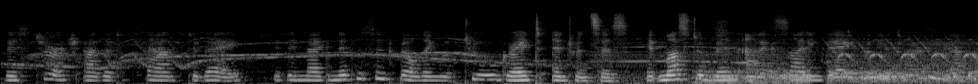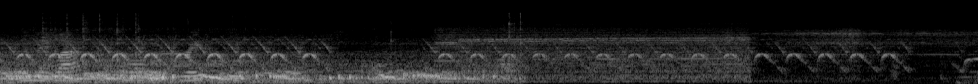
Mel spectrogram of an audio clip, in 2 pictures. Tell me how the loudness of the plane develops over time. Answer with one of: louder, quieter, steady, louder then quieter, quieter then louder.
quieter.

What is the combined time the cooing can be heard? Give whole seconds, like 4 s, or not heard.
8 s.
